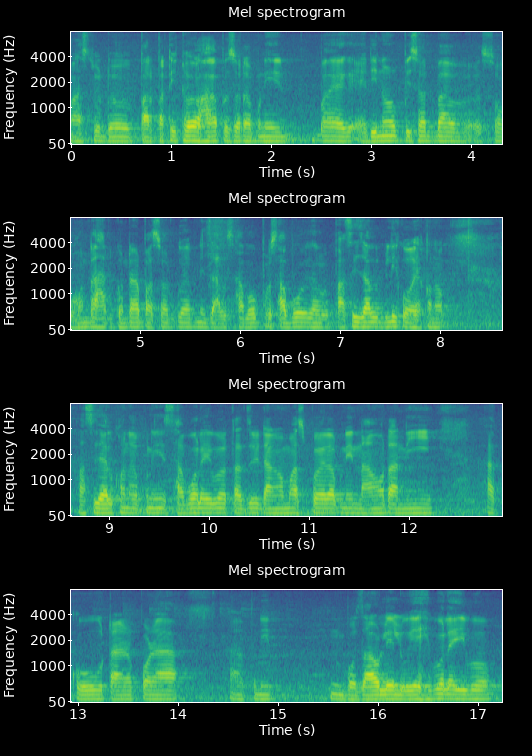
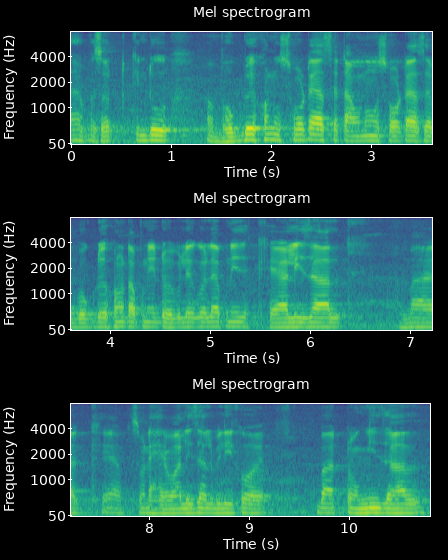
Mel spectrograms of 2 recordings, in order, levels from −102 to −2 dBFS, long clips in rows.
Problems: constant background noise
